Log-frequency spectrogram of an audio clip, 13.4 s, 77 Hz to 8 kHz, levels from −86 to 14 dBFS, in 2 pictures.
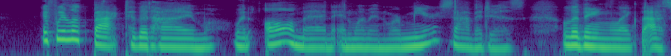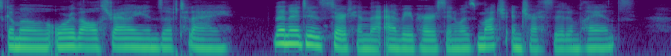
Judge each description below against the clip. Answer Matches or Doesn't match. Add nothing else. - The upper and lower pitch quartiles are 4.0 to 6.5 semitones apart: Doesn't match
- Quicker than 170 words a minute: Doesn't match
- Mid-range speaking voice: Matches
